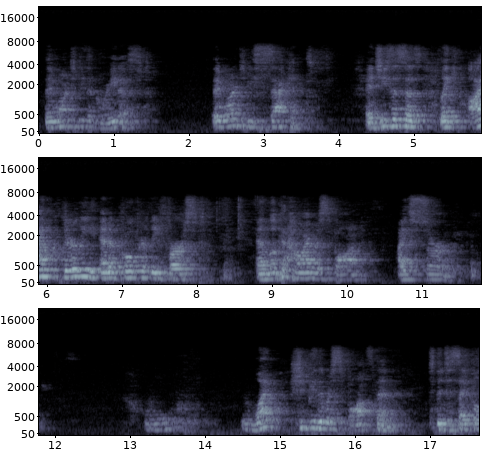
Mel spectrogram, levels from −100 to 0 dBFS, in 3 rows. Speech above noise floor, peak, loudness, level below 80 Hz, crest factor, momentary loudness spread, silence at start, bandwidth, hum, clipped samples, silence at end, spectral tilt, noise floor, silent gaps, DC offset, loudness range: 39 dB; -24 dBFS; -43 LUFS; -74 dBFS; 20 dB; 20 LU; 0.1 s; over 20 kHz; none; under 0.1%; 0 s; -6 dB/octave; -81 dBFS; none; under 0.1%; 13 LU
